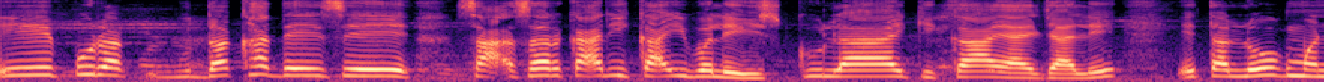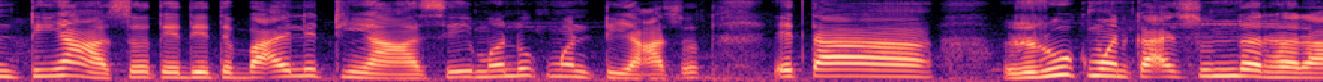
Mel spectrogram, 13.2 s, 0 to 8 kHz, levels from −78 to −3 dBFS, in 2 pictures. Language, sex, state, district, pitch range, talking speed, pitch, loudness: Halbi, female, Chhattisgarh, Bastar, 190-245 Hz, 145 wpm, 225 Hz, -14 LUFS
